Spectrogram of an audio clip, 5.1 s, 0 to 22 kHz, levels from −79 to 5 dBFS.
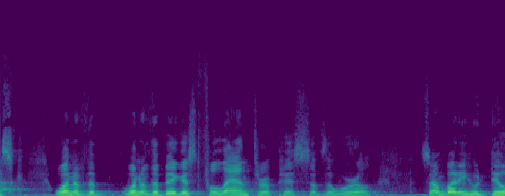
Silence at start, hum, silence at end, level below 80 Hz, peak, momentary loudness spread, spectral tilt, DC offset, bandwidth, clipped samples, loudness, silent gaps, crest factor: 0 s; none; 0 s; -46 dBFS; -6 dBFS; 13 LU; -7.5 dB/octave; under 0.1%; 10 kHz; under 0.1%; -24 LUFS; none; 18 dB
